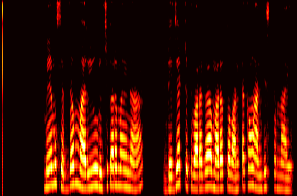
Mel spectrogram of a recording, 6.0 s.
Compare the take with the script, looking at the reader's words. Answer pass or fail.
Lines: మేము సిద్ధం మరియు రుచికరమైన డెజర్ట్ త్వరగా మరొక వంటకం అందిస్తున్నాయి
pass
